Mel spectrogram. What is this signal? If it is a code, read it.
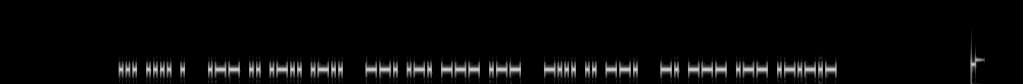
Morse code, heard as a keyed tone, about 36 wpm, 700 Hz. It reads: SHE WILL GROW BIG NOW.
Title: Sentences from Top 1000 Words - Review Part 1 - 35wpm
